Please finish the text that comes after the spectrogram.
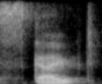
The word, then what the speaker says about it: SCoPEd: problem around pronunciation um I I refer to it as scoped by the way so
